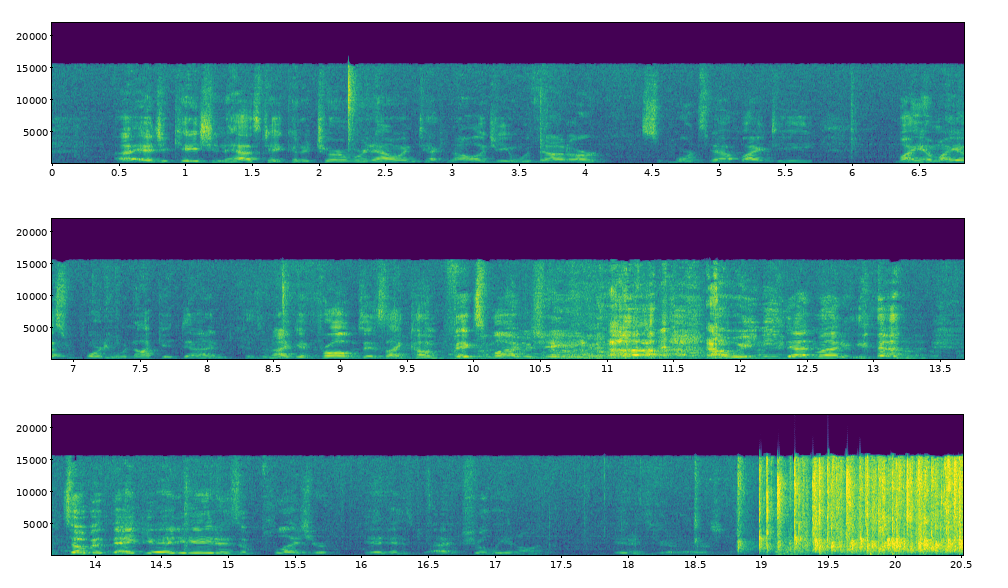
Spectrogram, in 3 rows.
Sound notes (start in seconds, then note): 9.6 laughter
